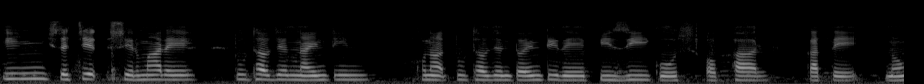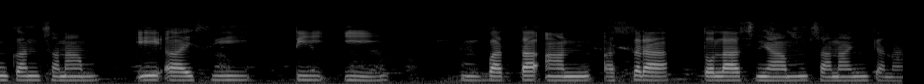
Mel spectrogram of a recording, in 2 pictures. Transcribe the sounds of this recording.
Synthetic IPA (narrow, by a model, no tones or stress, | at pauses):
iɲsɛt͡ʃɛt̪̚siɾmaɾɛ | t̪ut̪ʰawd͡ʒɛnɖnajnʈin | kʰɔnaʔt̪ut̪ʰawd͡ʒɛnɖʈwɛɛnʈiɾɛpid͡ʒikosɔpʰːaɾ | kat̪ɛ | nɔŋkansanam | eʔajsi | ʈiː | bat̪aʔanasɽat̪ɔlasɲamsanaɲkana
